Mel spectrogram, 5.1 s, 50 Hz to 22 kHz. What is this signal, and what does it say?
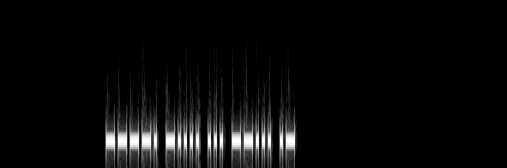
Morse code, heard as a keyed tone, about 39 wpm, 690 Hz. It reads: 96S7A
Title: Code Groups - 5 Letter:Numbers - 40wpm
